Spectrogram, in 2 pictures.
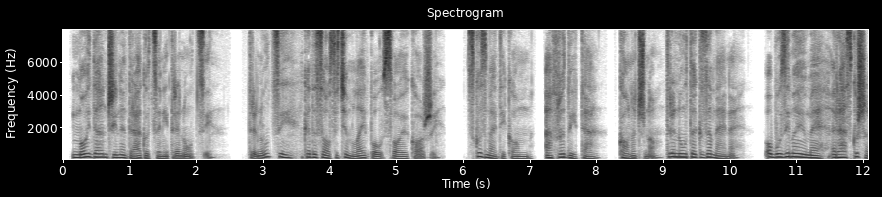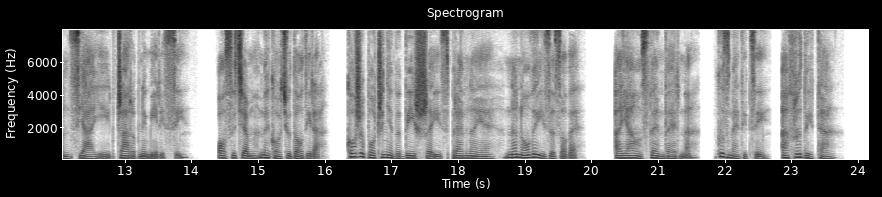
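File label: Commercial, SRB Serbian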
